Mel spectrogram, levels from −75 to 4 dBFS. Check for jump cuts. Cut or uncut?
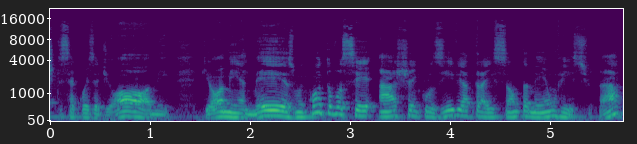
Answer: cut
